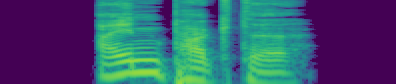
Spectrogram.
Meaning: inflection of einpacken: 1. first/third-person singular dependent preterite 2. first/third-person singular dependent subjunctive II
- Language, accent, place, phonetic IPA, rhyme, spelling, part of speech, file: German, Germany, Berlin, [ˈaɪ̯nˌpaktə], -aɪ̯npaktə, einpackte, verb, De-einpackte.ogg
